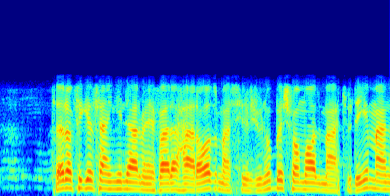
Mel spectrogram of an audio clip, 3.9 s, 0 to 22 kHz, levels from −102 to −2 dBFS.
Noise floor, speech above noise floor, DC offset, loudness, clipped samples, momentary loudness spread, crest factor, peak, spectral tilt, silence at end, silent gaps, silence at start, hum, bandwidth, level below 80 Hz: -53 dBFS; 29 dB; under 0.1%; -25 LUFS; under 0.1%; 7 LU; 18 dB; -8 dBFS; -5 dB/octave; 0 s; none; 0.5 s; none; 4.4 kHz; -64 dBFS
